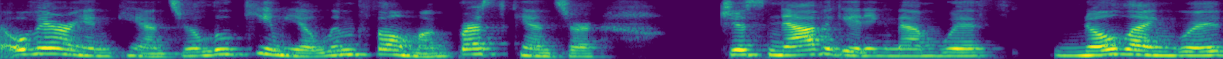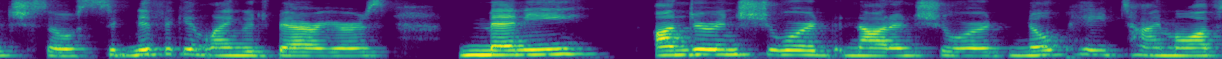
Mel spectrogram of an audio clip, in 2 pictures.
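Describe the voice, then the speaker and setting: Earnest woman telling her story. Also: medium pitch. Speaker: patient advocate. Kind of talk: personal story on a video panel.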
